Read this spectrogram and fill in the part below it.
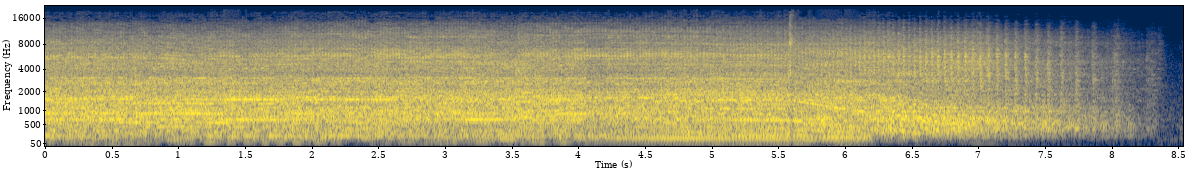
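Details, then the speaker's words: Restored Hoover Junior Dirtsearcher 1354A upright vacuum: over the loud motor hum a fast regular tick, about four a second, from the brush roll, its end cap at one end rubbing a little in the corner. "tickity noise is annoying me from the bus fall so I know what it is it's captured on one end"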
